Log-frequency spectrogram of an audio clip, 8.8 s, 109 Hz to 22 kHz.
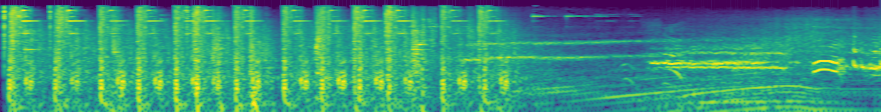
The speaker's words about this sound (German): Orlando Anderson oder Big Dre zogen die Glock und schossen insgesamt 13 Mal auf den Wagen.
